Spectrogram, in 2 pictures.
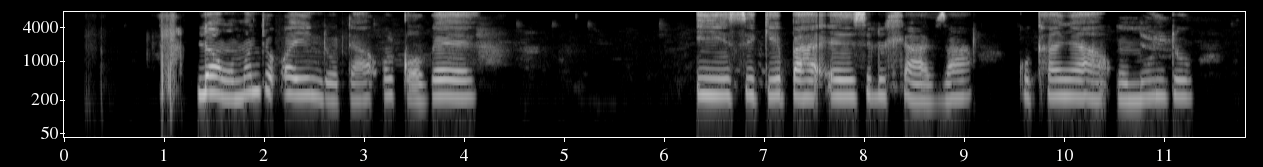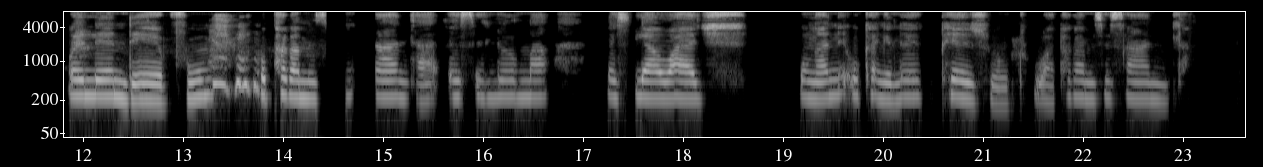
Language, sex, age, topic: North Ndebele, female, 36-49, health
